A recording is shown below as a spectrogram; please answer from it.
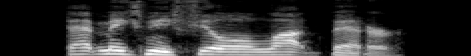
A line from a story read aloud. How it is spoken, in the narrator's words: Azure snapped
